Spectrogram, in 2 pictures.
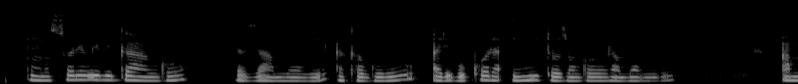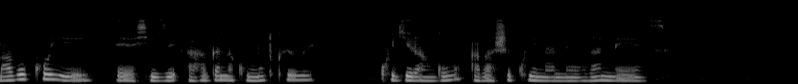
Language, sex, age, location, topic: Kinyarwanda, female, 25-35, Kigali, health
